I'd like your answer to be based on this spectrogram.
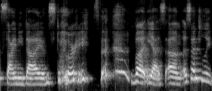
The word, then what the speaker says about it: sine die: Yes, it is sine die, and it is the end of the current legislative year.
